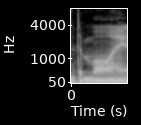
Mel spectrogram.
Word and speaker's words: Des Moines: KFMG night listeners, with Iowa Basement Tapes at the KFMG studios in Mainframe, downtown Des Moines. I said it correctly.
